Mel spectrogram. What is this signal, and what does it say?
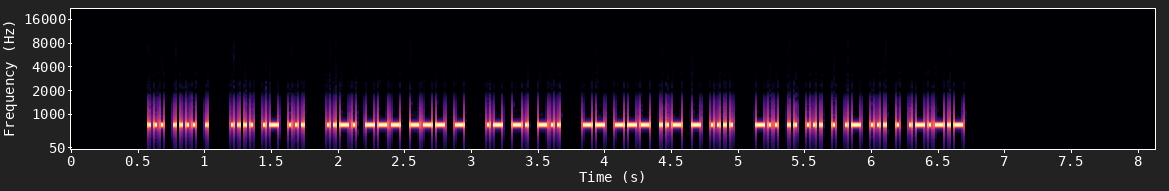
Morse code, heard as a keyed tone, about 50 wpm, 700 Hz. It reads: SHE HAS FOOT AND MOUTH DISEASE.
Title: Sentences from Top 1500 Words 50wpm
